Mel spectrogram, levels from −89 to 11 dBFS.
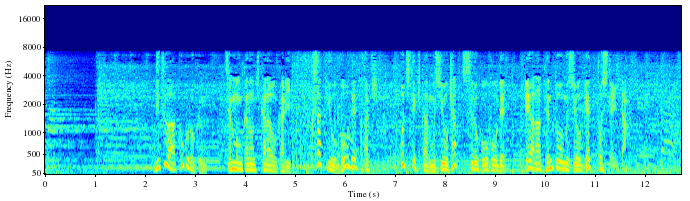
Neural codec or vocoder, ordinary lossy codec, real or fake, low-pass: none; none; real; 7.2 kHz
